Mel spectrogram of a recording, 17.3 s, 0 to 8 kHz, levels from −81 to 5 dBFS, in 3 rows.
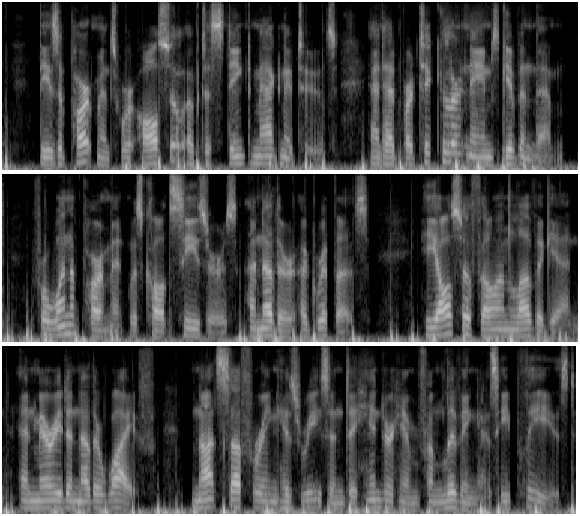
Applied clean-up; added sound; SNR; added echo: neural diffusion model UNIVERSE++.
